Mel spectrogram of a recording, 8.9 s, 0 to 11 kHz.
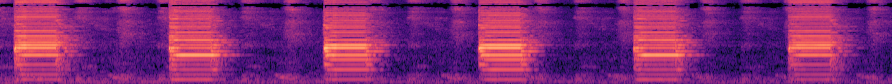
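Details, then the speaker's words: MRI scanner noise recorded inside the scan room from a GE 1.5T or 3T system: loud buzzing tones repeating in regular bursts, about six in nine seconds, over a quieter background hum. "This video is intended to help you familiarize yourself with the different sounds an MRI makes and eventually be comfortable around an MRI scanner."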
